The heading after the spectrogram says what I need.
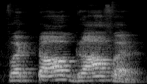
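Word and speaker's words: photographer: फोटोग्राफर फोटोग्राफर बोलते हैं, but actual में जो करेक्ट प्रोनाउंसिएशन है फोटोग्राफर, फोटोग्राफर। फ के बाद ट पे जोर देकर फोटोग्राफर, और र को कंप्लीटली पूरा र नहीं पढ़ा जाता, थोड़ा सा हाफ 50% या थोड़ा सा फोटोग्राफर।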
